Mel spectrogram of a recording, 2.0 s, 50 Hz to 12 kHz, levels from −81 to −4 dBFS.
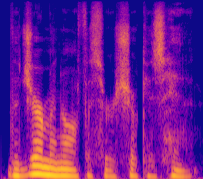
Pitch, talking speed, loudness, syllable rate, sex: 115 Hz, 175 wpm, -18 LUFS, 5.0 syllables/s, male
